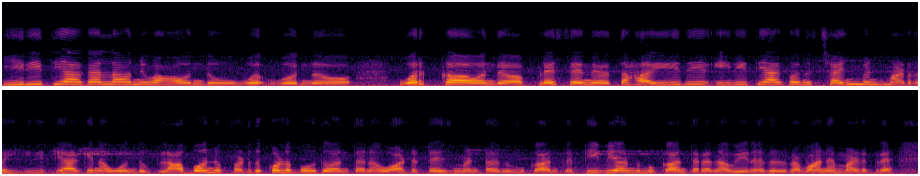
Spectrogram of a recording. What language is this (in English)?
Kannada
